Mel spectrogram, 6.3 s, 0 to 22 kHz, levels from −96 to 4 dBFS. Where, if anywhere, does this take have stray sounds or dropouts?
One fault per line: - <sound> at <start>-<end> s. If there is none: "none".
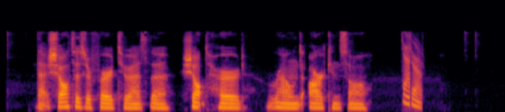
- chirp at 5.0-5.3 s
